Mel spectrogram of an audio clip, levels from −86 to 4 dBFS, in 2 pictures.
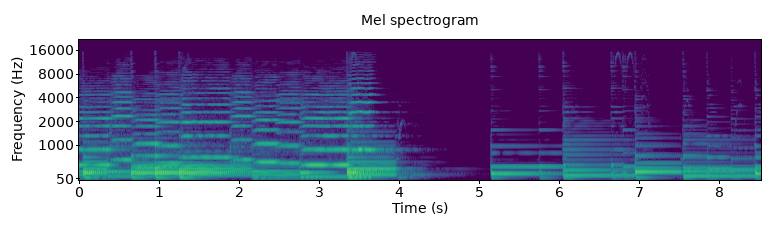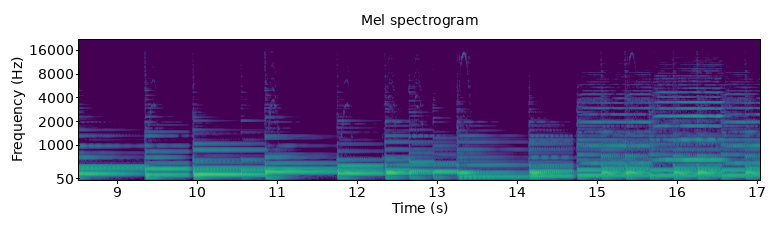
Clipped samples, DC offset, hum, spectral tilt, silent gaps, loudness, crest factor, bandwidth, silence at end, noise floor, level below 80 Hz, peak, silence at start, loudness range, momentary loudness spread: under 0.1%; under 0.1%; none; -7 dB/octave; none; -28 LUFS; 20 dB; 15.5 kHz; 0 s; -73 dBFS; -58 dBFS; -8 dBFS; 0 s; 8 LU; 12 LU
